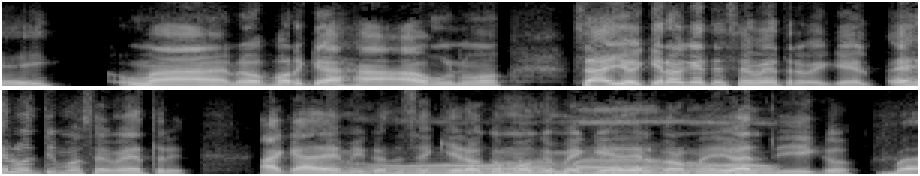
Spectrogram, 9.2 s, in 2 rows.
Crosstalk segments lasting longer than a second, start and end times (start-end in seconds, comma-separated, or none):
7.1-8.5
